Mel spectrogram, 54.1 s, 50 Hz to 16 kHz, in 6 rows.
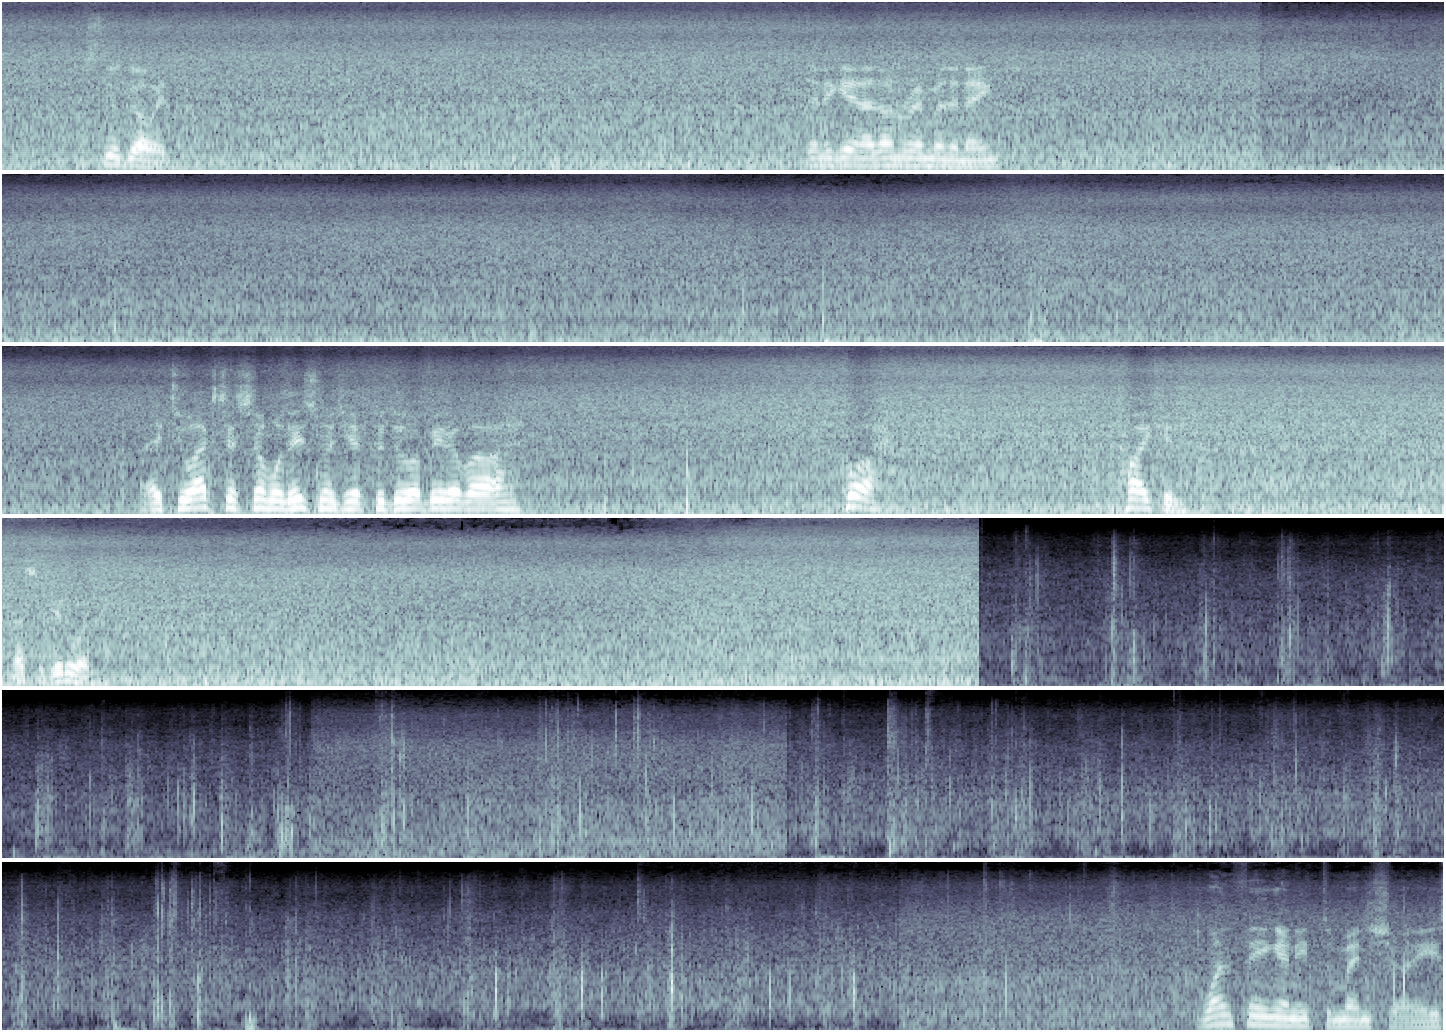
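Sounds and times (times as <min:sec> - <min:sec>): small waterfall rushing: 0:00.0 - 0:33.2, 0:38.0 - 0:54.0
quiet footsteps: 0:08.9 - 0:16.3, 0:21.3 - 0:23.1, 0:33.3 - 0:52.2
low thumps: 0:13.3 - 0:16.3.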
